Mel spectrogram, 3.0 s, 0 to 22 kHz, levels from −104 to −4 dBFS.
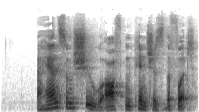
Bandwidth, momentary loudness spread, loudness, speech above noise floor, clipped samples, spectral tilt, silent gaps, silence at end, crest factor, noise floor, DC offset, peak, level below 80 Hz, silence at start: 13 kHz; 8 LU; -22 LUFS; 55 dB; under 0.1%; -4.5 dB/octave; none; 0.1 s; 20 dB; -77 dBFS; under 0.1%; -4 dBFS; -62 dBFS; 0.55 s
